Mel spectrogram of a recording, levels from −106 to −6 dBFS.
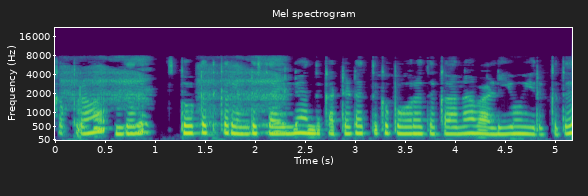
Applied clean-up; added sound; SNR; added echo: classical method Wiener filter.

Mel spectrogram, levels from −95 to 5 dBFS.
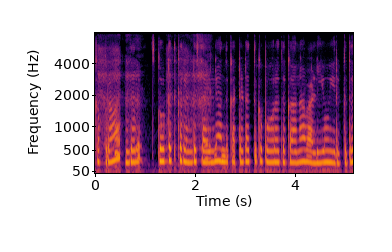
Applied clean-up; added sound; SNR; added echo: neural mask model RNNoise.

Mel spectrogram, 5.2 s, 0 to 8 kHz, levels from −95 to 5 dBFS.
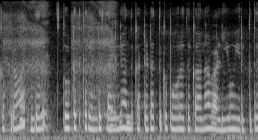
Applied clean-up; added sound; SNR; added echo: none; Breathing; 12 dB; none.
